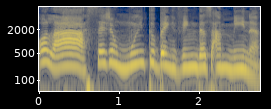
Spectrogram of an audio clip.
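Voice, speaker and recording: A woman's fairly high voice with very wide pitch swings, against a quiet background. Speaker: podcast host, theatre director. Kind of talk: scripted narration.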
